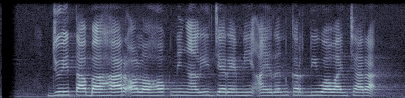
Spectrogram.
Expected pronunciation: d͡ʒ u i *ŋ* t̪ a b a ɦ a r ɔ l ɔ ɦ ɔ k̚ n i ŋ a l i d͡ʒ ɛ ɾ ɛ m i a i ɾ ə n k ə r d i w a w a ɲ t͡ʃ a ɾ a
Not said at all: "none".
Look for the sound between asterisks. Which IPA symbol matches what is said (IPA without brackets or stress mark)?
none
